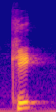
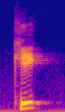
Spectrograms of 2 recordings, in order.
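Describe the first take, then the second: First: The final K is cut off, Thai-style. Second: The same.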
